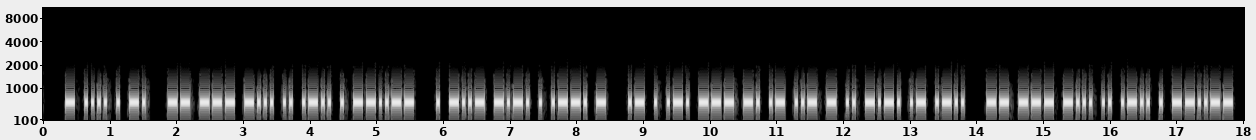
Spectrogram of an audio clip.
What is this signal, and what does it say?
Morse code, heard as a keyed tone, about 25 wpm, 600 Hz. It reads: THEN MOBILE, EXCEPT AERONAUTICAL MOBILE,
